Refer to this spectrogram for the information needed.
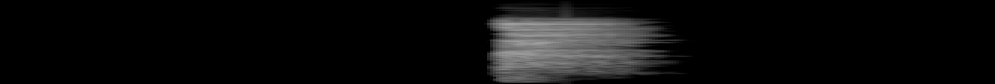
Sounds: Sigh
